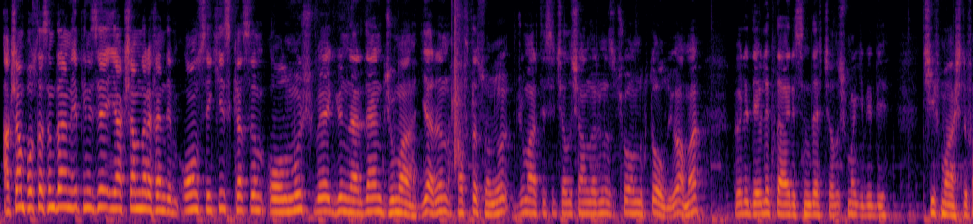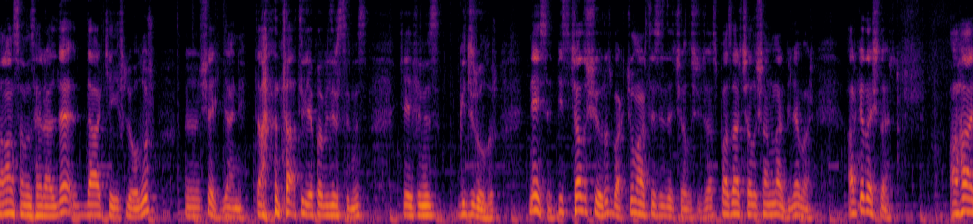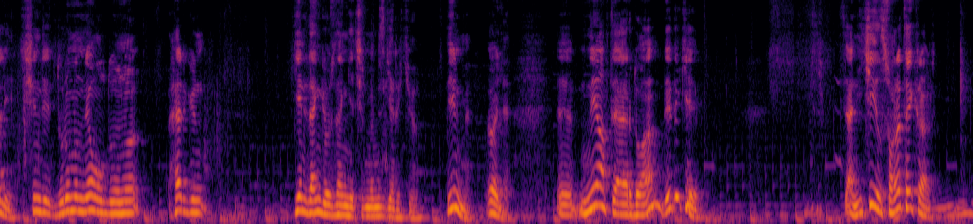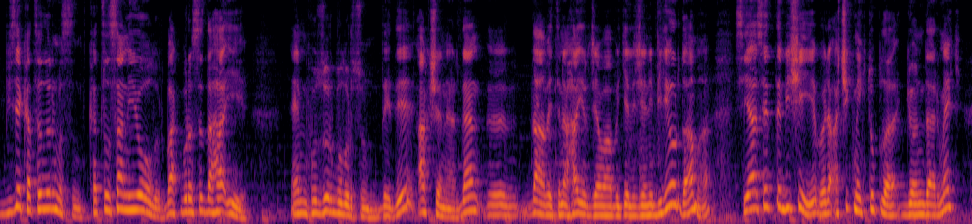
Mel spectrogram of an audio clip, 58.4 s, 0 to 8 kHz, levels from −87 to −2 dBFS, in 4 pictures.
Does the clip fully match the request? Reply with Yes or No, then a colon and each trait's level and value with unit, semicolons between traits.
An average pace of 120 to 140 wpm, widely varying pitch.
No: average, 110 wpm; wide, 6.2 semitones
